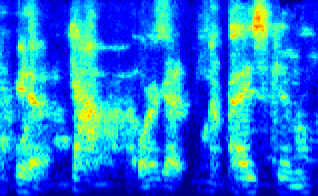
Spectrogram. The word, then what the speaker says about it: capsaicin: Or I got capsaicin.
